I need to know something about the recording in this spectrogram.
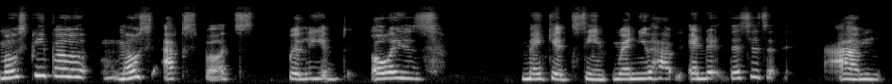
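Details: Childhood apraxia of speech, a neurological speech disorder, in a female speaker.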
